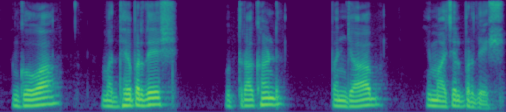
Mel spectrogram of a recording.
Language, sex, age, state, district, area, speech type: Punjabi, male, 45-60, Punjab, Amritsar, urban, spontaneous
